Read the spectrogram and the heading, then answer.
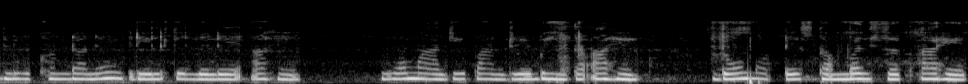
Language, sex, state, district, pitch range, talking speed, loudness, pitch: Marathi, female, Maharashtra, Gondia, 235-255 Hz, 85 wpm, -16 LUFS, 245 Hz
